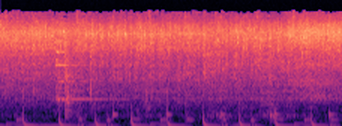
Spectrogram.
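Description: Boiled potato chunks sizzling over a fairly high heat in oil with onions and spices in a non-stick frying pan, a steady hiss. A wooden spatula stirs them, with soft low knocks a few times a second.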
